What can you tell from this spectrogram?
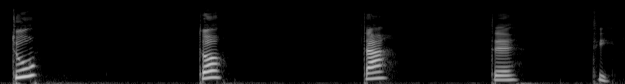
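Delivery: tu to ta te ti with little air on t; t drill. Shown as a demonstration. Teacher drilling Hebrew t syllables. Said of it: "let's do the t".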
